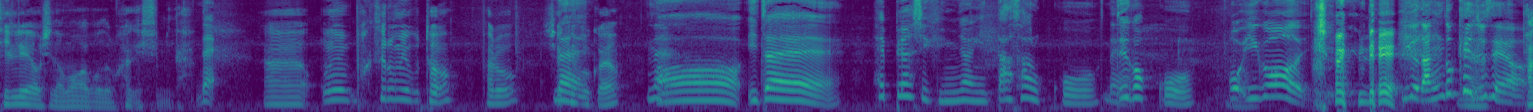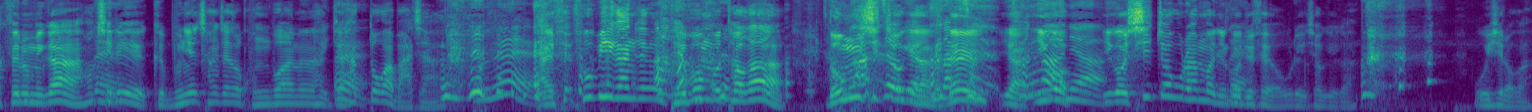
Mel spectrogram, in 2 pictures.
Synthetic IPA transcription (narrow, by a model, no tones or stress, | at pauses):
tiʎːieok̚ɕʰinʌmʌɡabodoɾokʰaɡe̞s͈ɯmɲḭdan | aonɯɭpak̚s͈ɯɾomibutʰʌ | paɾo | ɕʰieboɭk͈ajo | ʌid͡ʑe | hep͈iɦaɕʰikwe̞ŋd͡ʑaŋit͈asʰaɾok̚k͈ot͈ɯɡʌt̚k͈o | ʌiɡʌndeiɡʌnaŋdokʰed͡ʑus̬ʰe̞jopak̚s͈ɯɾomiɡaɸwak̚ɕ͈iɾikɯmuɲet͡ɕʰaŋd͡ʑaɡɯɭkoŋbuɦanɯniehak̚t͈oɡama̰d͡ʑa̰eaɲisʰesʰobikʰand͡ʑɯŋɯnte̞bombutʰʌɡanʌmuɕʰit͡ɕ͈ʌɡianejaiɡʌiɡʌɕʰit͡ɕ͈ʌɡɯɾohambʌniɭɡʌd͡ʑusʰe̞jouɾit͡ɕʌɡiɡa̰ | o̰ɕ̬ʰiɾʌɡa̰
